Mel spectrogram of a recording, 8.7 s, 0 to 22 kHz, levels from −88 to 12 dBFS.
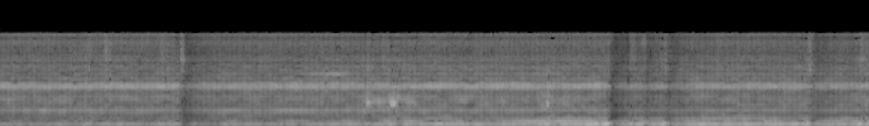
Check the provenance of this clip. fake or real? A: fake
